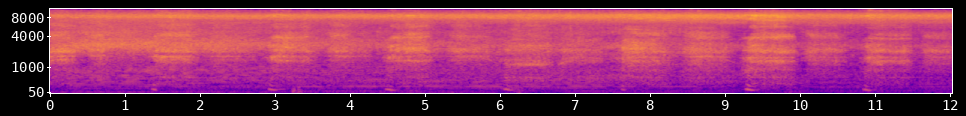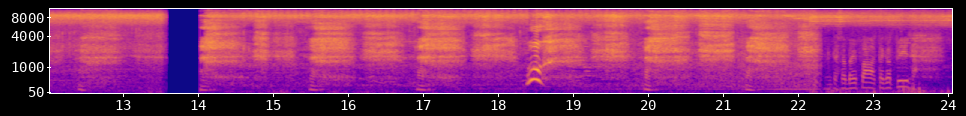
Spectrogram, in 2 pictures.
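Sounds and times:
heavy rhythmic breathing: 0.0 - 22.4, 23.3 - 24.0
wind and road hiss: 0.0 - 24.0.

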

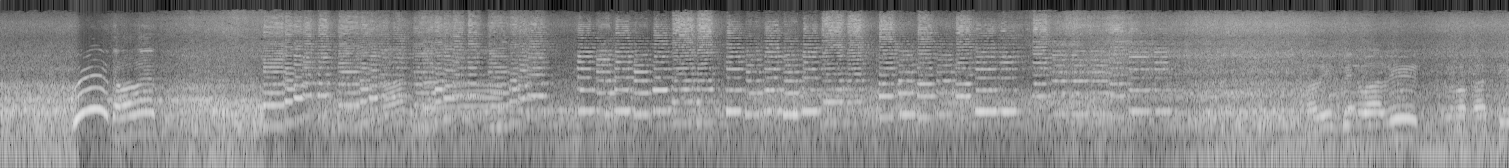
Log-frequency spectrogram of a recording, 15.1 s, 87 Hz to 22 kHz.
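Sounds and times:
bus engine passing: 0.0 - 15.0
musical air horn playing a tune: 2.6 - 11.9.

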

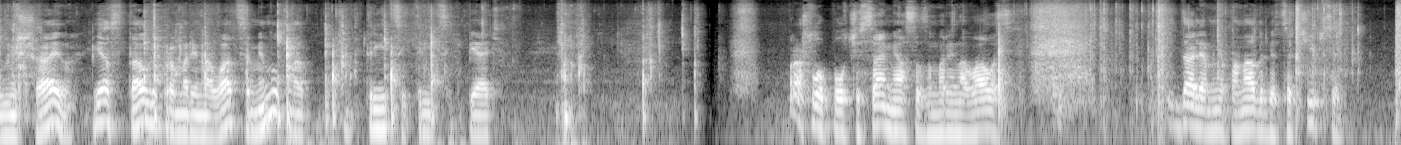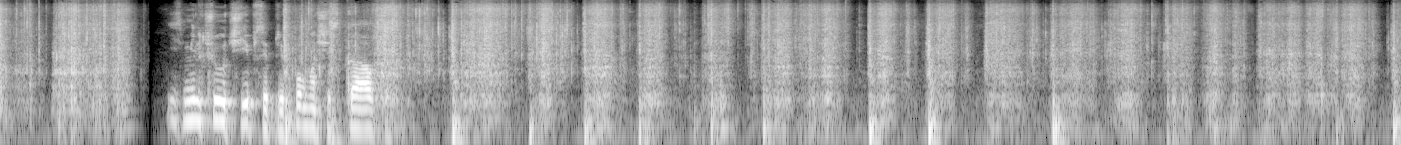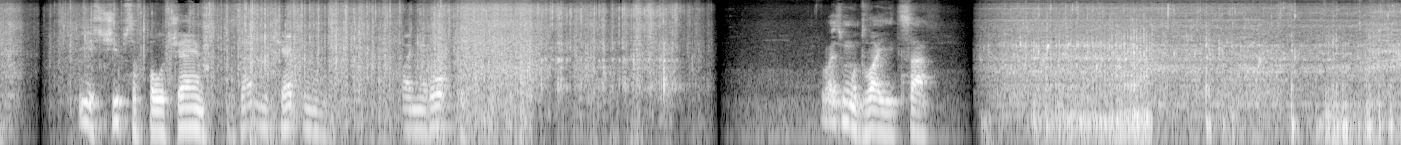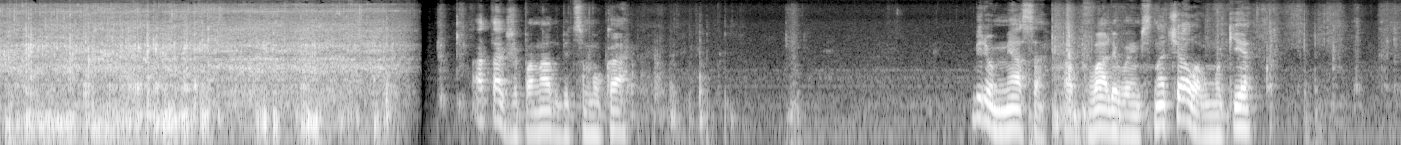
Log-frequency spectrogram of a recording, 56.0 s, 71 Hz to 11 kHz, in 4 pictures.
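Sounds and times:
plastic bag crinkling: 10.2 - 12.4, 13.0 - 15.5, 16.7 - 35.2
chips crackling: 16.8 - 35.2
hand mixer motor whir: 37.8 - 46.2.

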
